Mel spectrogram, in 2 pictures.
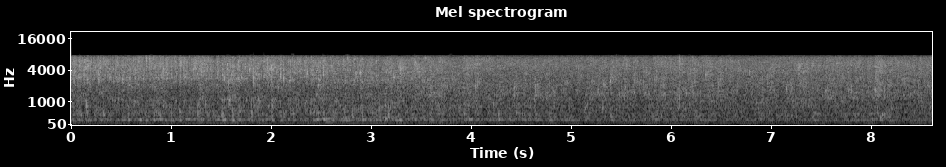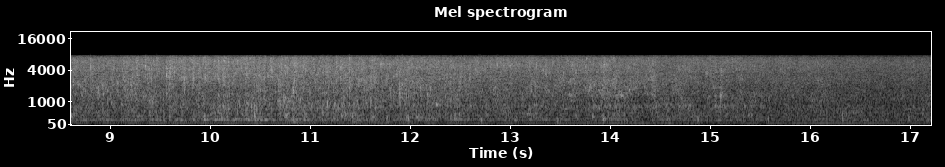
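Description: Water spilling from a small concrete fountain basin into a pool below: a steady, continuous splashing that eases slightly near the end.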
